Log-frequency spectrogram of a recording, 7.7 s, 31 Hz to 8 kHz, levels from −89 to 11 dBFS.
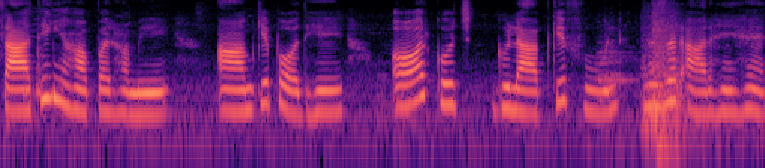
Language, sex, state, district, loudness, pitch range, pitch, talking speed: Hindi, male, Chhattisgarh, Raipur, -21 LUFS, 195-235 Hz, 205 Hz, 125 wpm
